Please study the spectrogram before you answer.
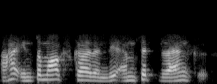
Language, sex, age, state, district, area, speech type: Telugu, male, 18-30, Andhra Pradesh, Visakhapatnam, rural, conversation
